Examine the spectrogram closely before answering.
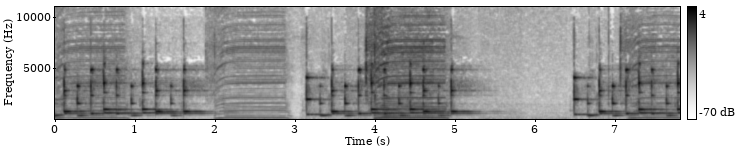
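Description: Mobile phone ringtone: a short marimba-like melody over a held low note, repeating three times about three and a half seconds apart.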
